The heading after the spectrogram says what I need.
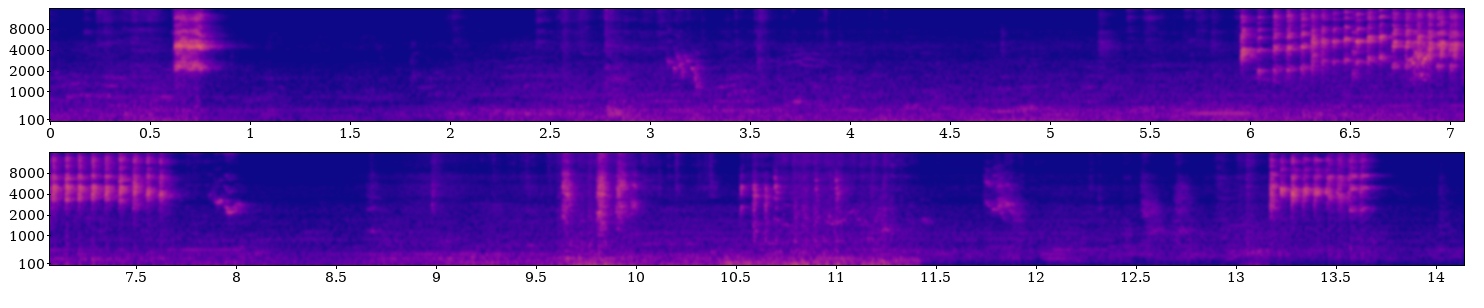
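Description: Budgerigar chicks give raspy, high-pitched chirps and a longer burst of scratchy chatter.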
